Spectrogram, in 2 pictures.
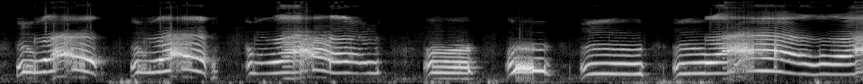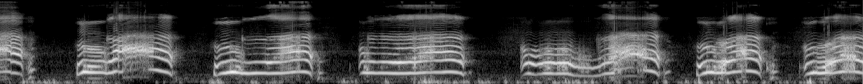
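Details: A newborn baby cries hard in loud, rhythmic, high-pitched wails separated by brief breaths; ordinary infant crying.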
